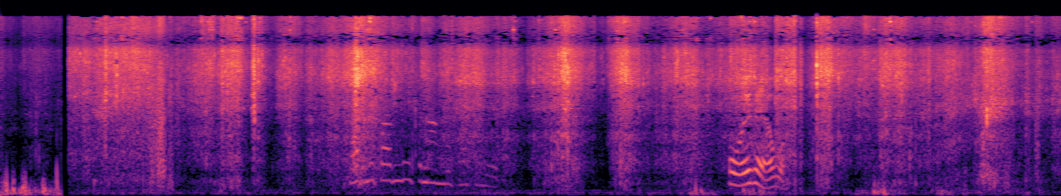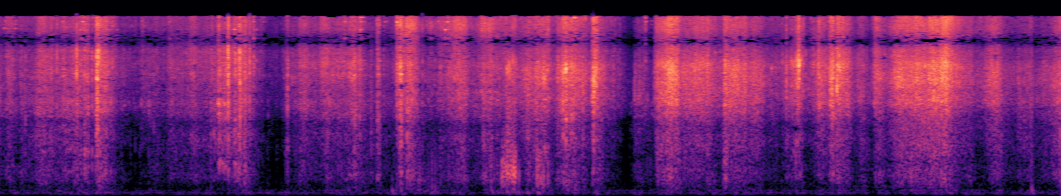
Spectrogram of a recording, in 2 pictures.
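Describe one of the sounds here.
Leafy stalks rustle and crackle as hands push through them.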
